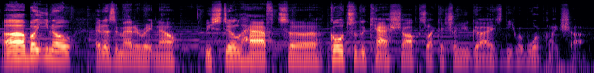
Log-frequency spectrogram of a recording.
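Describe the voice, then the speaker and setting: A young man hosts a casual gaming walkthrough, explaining each step informally. His voice is bright and forward at an ordinary male pitch. He speaks close to the mic, with faint music playing underneath. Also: normal speed. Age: young adult. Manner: informal, mildly profane, talking through each step. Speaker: gaming video host. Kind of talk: casual game walkthrough commentary. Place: indoor room at home. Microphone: desk microphone close to the mouth. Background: faint game music.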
